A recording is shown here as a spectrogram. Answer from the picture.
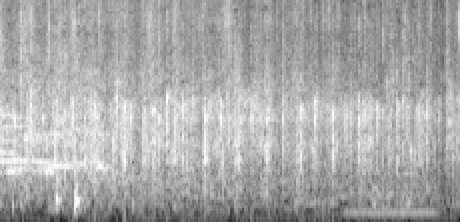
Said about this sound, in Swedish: Ge en varm applåd till Göran Greider.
